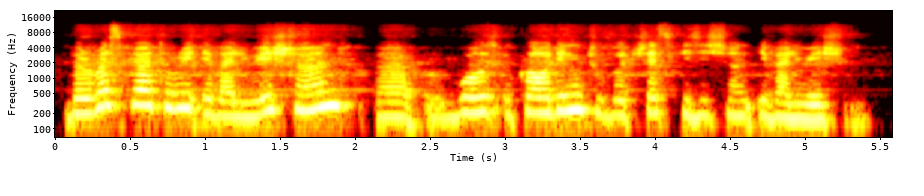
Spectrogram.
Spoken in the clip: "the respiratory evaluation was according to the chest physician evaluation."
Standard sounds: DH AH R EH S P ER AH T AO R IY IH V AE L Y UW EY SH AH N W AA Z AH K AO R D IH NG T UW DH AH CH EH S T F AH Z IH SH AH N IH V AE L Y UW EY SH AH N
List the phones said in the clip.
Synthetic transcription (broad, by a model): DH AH R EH S P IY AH T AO R IY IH V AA L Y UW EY SH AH N W AA Z AH K AO R D IH NG T UW DH AH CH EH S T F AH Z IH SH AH N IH V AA L Y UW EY SH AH N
